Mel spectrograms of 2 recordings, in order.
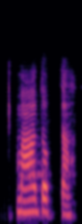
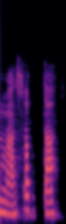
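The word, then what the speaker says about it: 맛없다: maksudnya tidak enak dan ini bacanya bukan masukkah aniyo dia dibaca seperti huruf d disini matob tah oweo Kenapa memang dari sananya gitu Ya matob tah bukan masuk tah kemudian ada kata Saga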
